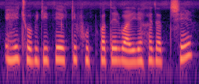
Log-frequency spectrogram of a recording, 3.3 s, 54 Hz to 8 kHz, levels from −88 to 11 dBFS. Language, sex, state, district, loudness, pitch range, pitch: Bengali, female, West Bengal, Alipurduar, -17 LUFS, 225-240 Hz, 230 Hz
